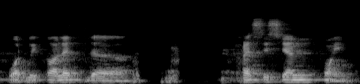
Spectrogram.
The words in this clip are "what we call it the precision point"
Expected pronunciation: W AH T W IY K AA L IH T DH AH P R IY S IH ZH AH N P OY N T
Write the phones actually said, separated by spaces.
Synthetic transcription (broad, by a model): W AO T W IY K AA L IH T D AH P R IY S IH S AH N P OY N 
